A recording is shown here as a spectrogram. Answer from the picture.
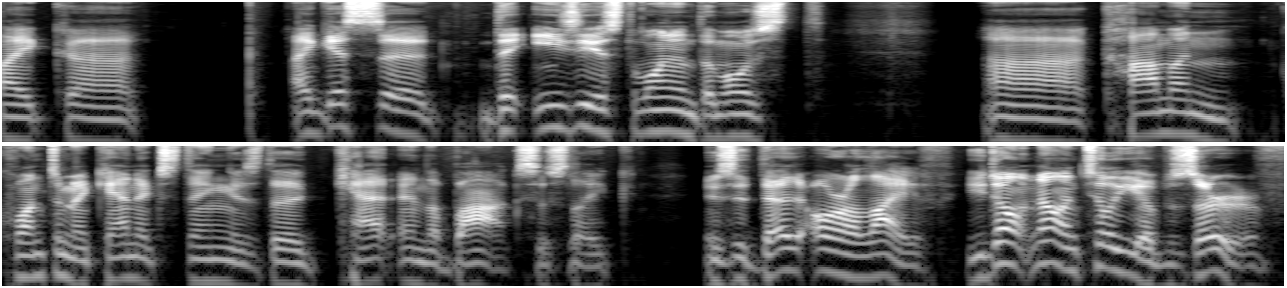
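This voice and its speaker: Bright, sharp tone from a man at medium pitch with an Eastern European accent, lively intonation and a fairly slow pace, on a very clean recording with a silent background. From Lithuania. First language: Lithuanian. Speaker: YouTuber. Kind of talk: unscripted rant monologue. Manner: halting, repetitive.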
